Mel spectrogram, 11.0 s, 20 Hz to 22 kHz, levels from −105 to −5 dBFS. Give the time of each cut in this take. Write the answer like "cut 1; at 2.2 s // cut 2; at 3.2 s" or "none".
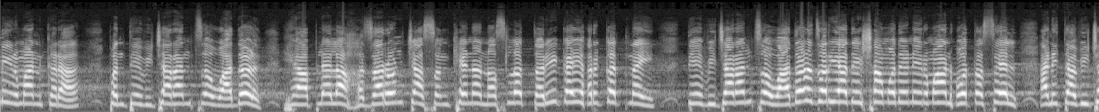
none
